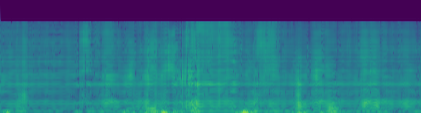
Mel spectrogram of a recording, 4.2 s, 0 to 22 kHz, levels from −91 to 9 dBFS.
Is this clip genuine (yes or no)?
no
